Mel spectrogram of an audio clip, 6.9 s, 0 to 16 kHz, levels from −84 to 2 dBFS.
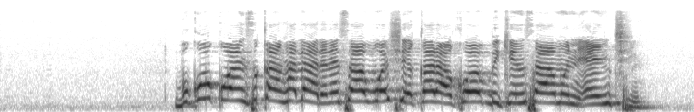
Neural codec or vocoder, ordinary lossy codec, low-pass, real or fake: none; MP3, 48 kbps; 10.8 kHz; real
